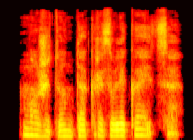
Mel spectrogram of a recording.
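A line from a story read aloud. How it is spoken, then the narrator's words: Muttered. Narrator (Russian): пробормотала Элли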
